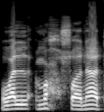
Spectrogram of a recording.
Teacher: صاد مستعلیہ ہے، پر پڑھنا ہے، یعنی موٹی آواز میں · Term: حروف مستعلیہ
